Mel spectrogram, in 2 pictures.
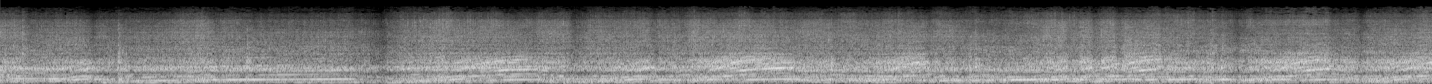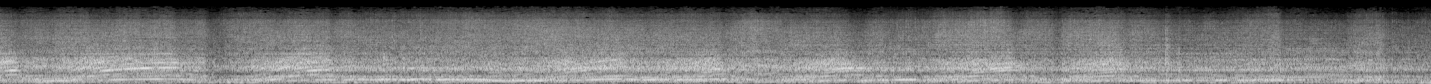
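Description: Several demolition derby cars' engines revving hard and dropping back again and again, overlapping, as the cars accelerate around the arena and ram each other.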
